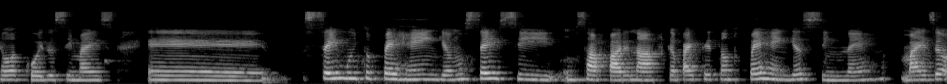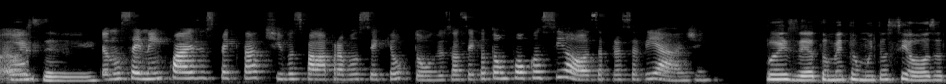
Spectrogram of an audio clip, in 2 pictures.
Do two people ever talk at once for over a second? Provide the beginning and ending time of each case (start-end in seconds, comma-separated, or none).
none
